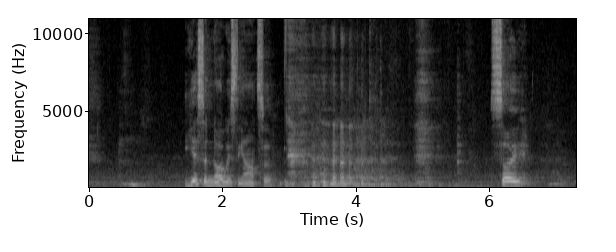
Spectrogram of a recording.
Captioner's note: laughter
